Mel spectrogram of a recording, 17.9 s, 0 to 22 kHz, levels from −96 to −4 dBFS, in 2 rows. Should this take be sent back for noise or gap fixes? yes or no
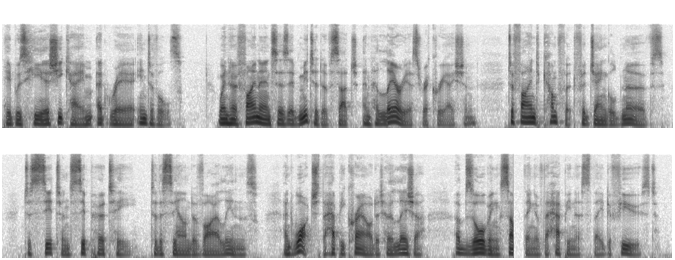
yes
